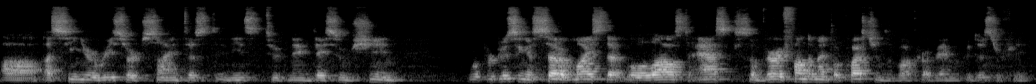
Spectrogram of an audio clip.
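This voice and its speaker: A man from Wisconsin who directs a research institute, giving measured, explanatory interview answers. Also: lowish voice, steady tone, creaky, fairly bright tone. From Wisconsin, USA. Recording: roomy sound from a distant mic.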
